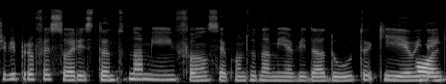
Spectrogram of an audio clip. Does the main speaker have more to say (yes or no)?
yes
